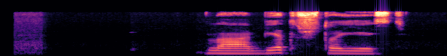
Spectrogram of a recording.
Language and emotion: Russian, neutral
